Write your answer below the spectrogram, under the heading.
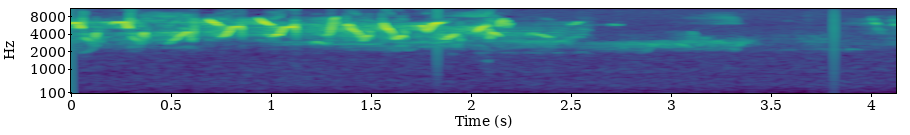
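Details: Song of an indigo bunting: a fast string of high, doubled chirping notes for over two seconds, trailing into lower, quieter notes, then near silence broken by a single click.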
